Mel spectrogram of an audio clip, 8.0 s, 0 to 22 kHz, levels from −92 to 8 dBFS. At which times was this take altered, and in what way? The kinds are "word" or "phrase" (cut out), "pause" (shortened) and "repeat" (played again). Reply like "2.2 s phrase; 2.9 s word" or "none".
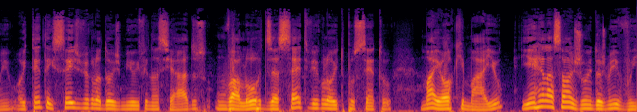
1.7 s word; 2.7 s pause; 6.4 s pause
